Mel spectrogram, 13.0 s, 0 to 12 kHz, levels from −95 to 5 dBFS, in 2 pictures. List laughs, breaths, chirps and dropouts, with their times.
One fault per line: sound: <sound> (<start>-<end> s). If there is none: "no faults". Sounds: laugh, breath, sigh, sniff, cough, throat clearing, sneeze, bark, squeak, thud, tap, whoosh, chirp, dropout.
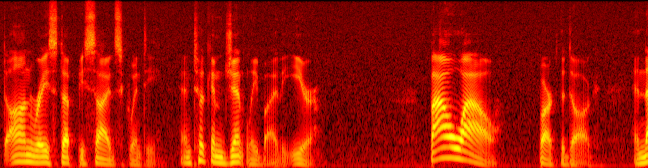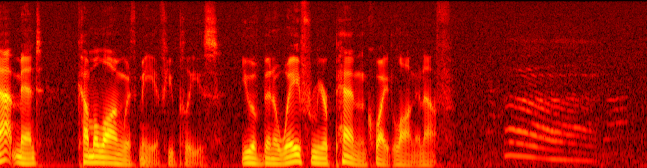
sound: sigh (11.3-12.9 s)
